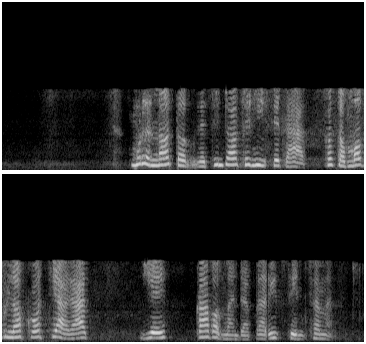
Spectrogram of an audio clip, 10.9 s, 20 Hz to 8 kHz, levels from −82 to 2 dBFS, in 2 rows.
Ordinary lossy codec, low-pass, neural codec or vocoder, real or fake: AAC, 16 kbps; 7.2 kHz; codec, 16 kHz, 1.1 kbps, Voila-Tokenizer; fake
